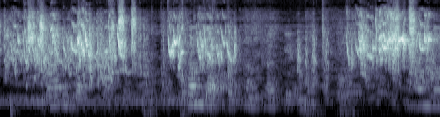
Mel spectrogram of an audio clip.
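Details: Budgerigars of red-eyed, yellow and sky-blue colour varieties at breeding season start, when laying eggs, give bursts of harsh squawks and warbling chirps, with soft low voices faintly beneath.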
